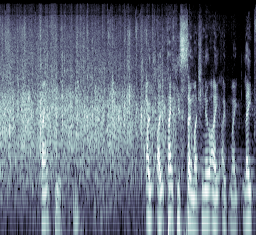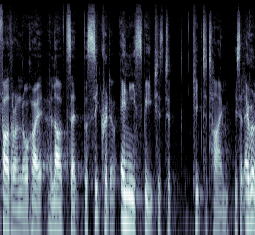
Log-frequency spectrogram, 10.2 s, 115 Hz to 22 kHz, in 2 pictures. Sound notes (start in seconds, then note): 1.2 voiceover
